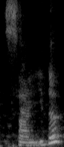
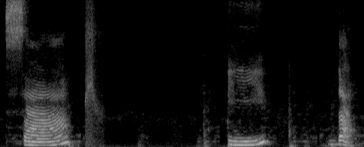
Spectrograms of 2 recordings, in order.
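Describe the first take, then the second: First: Said in the usual way. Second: "Sa-, i-, da" drawn out with long silences between; syllable by syllable. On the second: Shown as a demonstration. Teacher separating the next word, "Sa-, i-, da" syllable by syllable. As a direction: isolate each piece of "Sa-, i-, da". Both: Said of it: "vamos primeiro separar a sílaba".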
